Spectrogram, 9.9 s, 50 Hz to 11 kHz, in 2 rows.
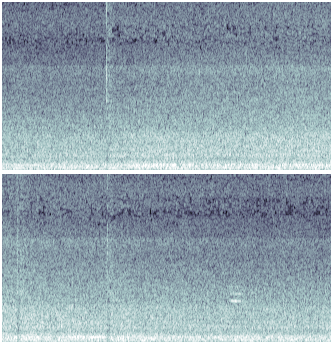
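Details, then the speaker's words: DC pedestal fan that ran on only one speed, after rewiring the speed selector connections, on the next lower setting past 2 at reduced speed: steady, even airy rush, no ticking, rattle or wobble. Normal running. "अभी 2 पे थोड़ी सी speed कम हो गई। अभी उससे भी थोड़ी सी speed कम हो गई।"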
